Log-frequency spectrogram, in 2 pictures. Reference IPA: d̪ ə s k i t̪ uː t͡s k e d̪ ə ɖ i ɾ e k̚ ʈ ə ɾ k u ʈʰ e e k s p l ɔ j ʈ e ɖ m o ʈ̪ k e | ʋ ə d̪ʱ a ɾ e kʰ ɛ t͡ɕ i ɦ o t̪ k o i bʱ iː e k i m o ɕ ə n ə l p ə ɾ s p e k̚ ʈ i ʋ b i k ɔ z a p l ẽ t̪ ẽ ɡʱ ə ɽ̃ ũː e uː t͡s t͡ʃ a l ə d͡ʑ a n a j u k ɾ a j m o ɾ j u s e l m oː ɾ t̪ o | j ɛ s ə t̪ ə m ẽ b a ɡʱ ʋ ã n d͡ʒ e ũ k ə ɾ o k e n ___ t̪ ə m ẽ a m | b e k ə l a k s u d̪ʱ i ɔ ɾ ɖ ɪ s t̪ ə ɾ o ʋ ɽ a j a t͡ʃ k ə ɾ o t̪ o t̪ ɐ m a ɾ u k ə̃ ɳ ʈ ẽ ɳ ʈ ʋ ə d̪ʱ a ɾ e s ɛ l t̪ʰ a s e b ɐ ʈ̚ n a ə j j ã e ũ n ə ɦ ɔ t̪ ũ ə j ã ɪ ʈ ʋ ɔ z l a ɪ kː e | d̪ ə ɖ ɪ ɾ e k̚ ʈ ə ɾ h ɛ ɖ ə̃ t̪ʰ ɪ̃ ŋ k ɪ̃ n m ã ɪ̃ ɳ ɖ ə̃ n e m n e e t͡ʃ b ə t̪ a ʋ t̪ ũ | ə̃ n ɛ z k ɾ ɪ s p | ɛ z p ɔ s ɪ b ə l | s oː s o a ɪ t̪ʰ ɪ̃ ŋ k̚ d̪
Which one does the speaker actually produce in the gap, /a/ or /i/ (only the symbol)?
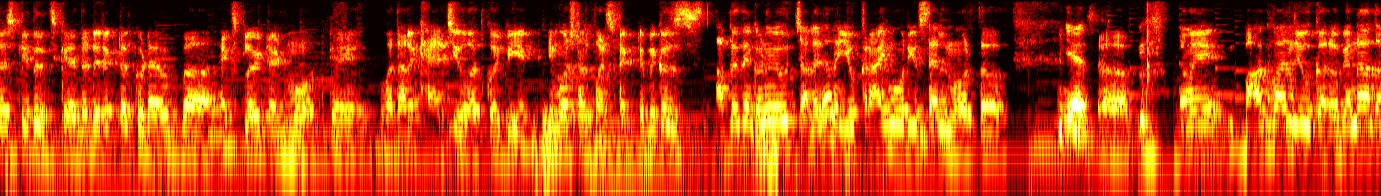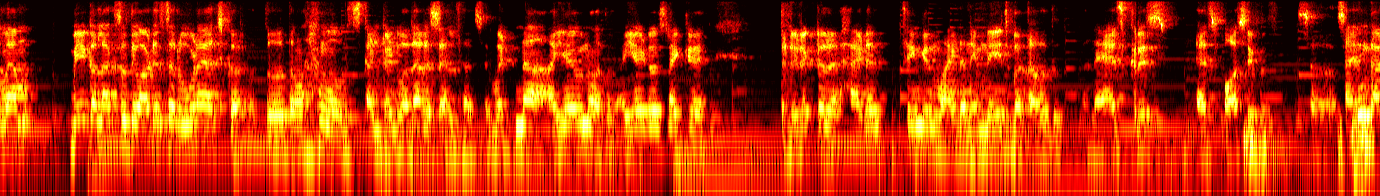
a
